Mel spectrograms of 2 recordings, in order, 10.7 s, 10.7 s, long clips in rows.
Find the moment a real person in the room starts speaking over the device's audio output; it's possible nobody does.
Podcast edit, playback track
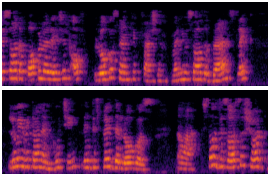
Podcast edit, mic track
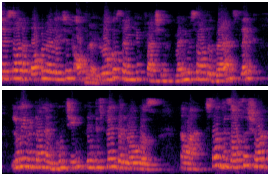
1.6 s

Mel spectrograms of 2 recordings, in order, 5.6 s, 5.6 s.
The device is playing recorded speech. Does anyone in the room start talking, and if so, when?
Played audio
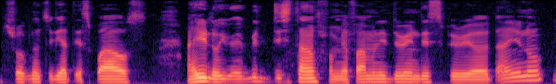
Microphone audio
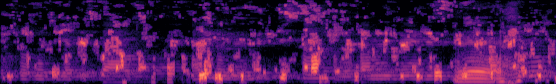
4.5 s

